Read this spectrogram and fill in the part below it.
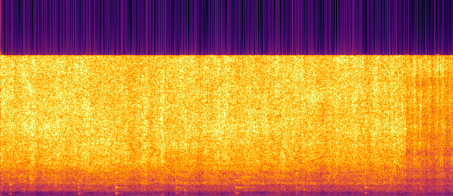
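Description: A wooden spoon taps lightly against the side of a bowl.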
